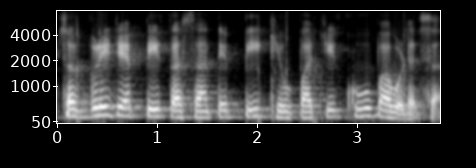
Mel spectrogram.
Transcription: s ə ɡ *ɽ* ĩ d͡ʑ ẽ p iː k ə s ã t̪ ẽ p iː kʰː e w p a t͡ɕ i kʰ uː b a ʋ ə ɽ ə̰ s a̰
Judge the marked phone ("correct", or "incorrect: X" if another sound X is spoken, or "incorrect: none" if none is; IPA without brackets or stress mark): incorrect: ɭ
